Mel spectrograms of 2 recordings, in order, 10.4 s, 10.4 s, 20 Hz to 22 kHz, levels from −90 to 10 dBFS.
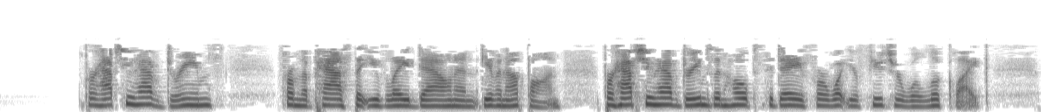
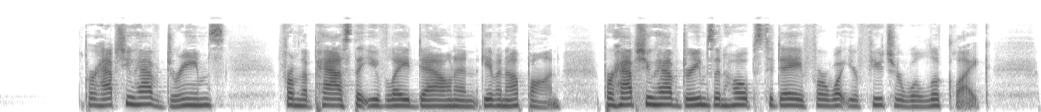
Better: second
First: garbled, watery; badly; nothing above 4.5 kHz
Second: garbled, watery; slightly; nothing above 8 kHz

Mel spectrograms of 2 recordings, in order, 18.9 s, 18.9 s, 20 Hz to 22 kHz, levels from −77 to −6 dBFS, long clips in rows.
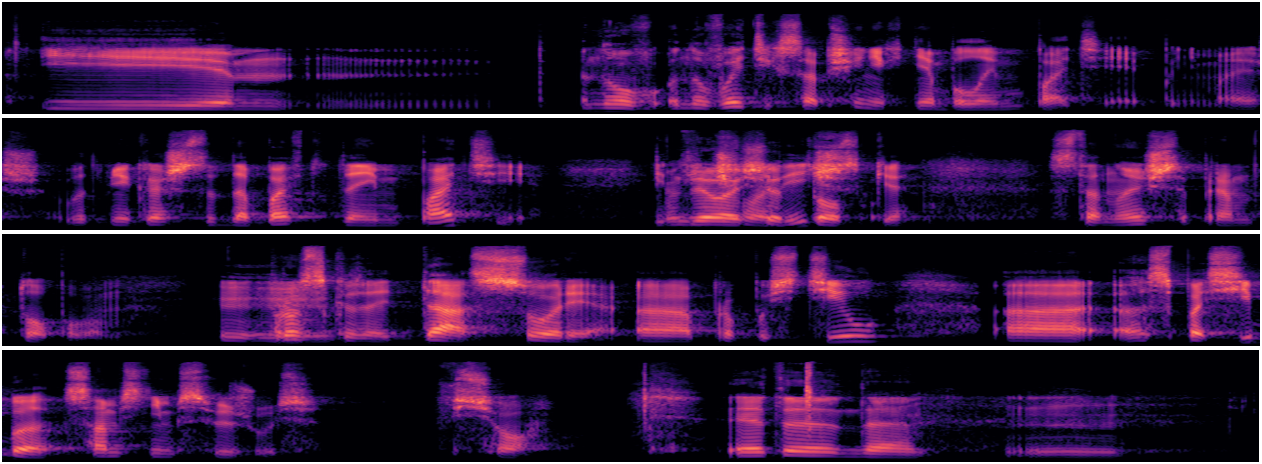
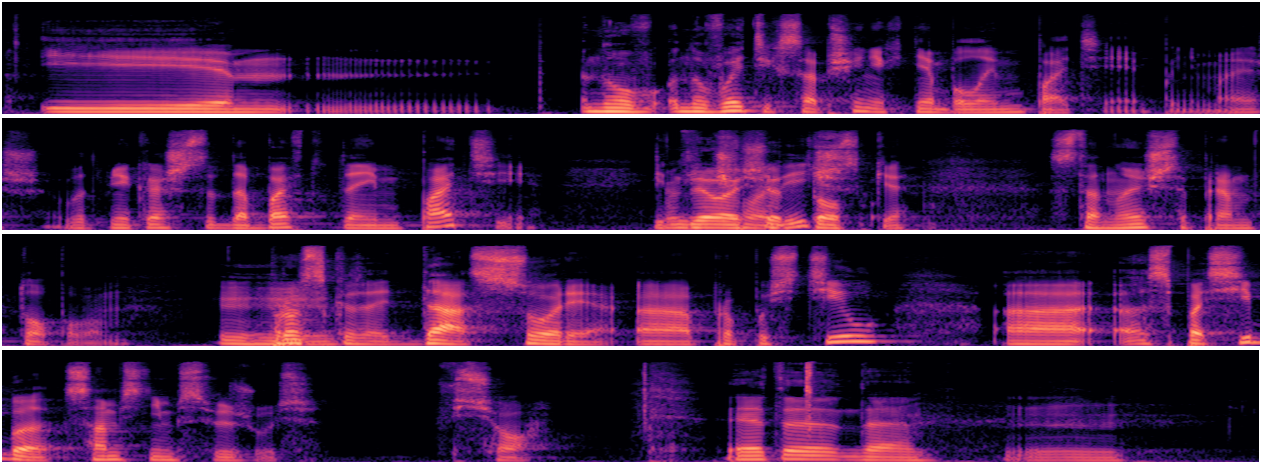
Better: second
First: thin; very; fading below 400 Hz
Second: none

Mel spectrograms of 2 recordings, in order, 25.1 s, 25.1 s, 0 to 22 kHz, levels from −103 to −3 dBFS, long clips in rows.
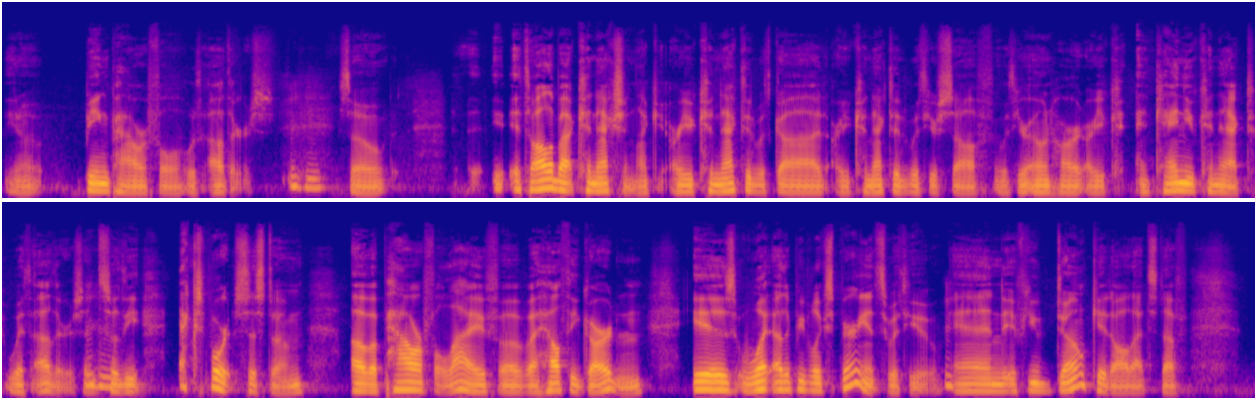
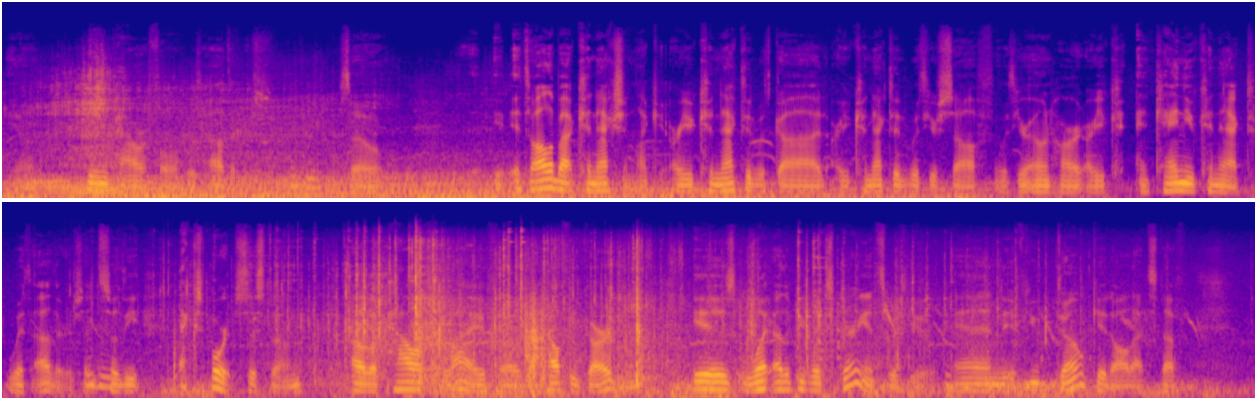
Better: first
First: none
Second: traffic noise; loud; throughout; 1 dB below the speech

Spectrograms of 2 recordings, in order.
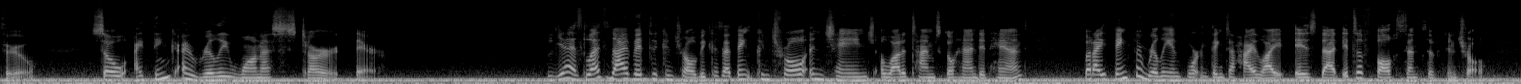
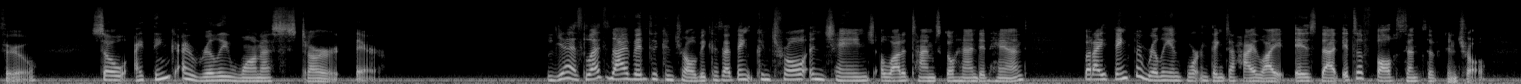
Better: second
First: low rumble; loud; throughout; 8 dB below the speech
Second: low rumble; faint; throughout; 25 dB below the speech

